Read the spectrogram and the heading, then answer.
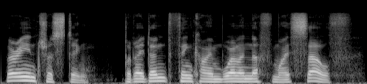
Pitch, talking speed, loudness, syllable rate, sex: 130 Hz, 165 wpm, -16 LUFS, 5.0 syllables/s, male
